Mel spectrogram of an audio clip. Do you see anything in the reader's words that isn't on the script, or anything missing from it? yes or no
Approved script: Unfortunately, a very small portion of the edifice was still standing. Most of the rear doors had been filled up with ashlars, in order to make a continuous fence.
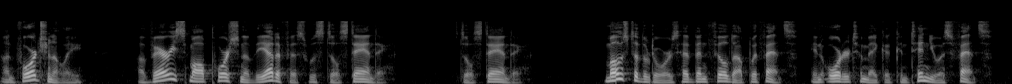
yes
